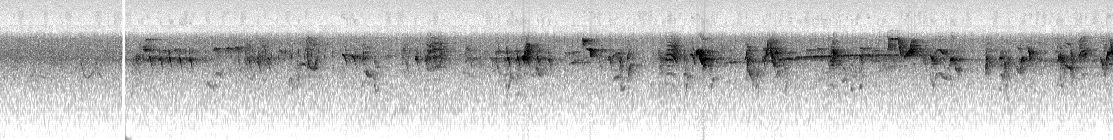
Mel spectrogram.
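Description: Songbirds singing and chirping, many short calls and trills overlapping with one longer held whistle, picked up by a trail camera's microphone. The birdsong cuts in with a click about a second and a half in, after faint hiss.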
